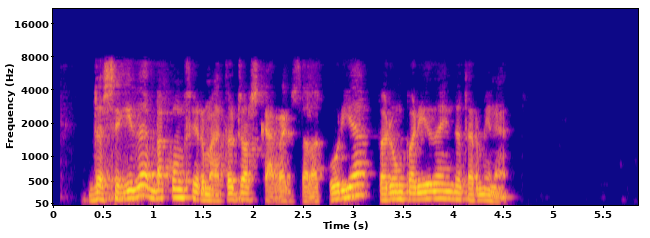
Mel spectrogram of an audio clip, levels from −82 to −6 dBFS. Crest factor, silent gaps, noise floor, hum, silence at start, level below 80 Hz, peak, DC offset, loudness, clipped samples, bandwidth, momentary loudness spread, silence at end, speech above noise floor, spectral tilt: 16 dB; none; -81 dBFS; none; 0.3 s; -52 dBFS; -2 dBFS; under 0.1%; -16 LUFS; under 0.1%; 8.2 kHz; 7 LU; 1.25 s; 65 dB; -6.5 dB/octave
